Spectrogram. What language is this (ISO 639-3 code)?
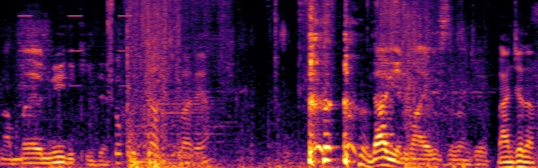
tur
